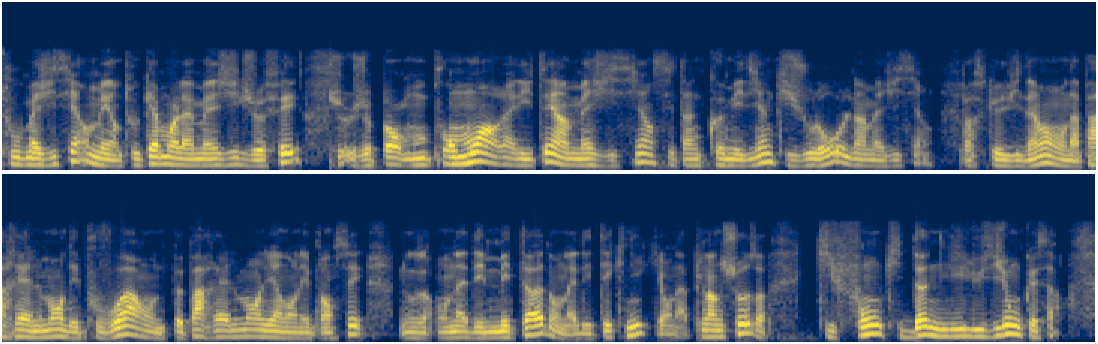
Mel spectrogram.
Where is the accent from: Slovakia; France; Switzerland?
France; Normandy; je m'attelle à retourner chez moi en Normandie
